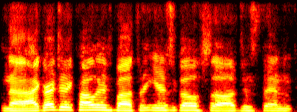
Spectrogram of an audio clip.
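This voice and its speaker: A man in his twenties from Dallas, a new stand-up comic, chatting casually as a podcast guest with lots of fillers and swearing. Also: fairly high pitch. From Dallas, Texas. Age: 20s. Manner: rapid, filler-heavy, profane. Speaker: guest comedian. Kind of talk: casual interview chat.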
